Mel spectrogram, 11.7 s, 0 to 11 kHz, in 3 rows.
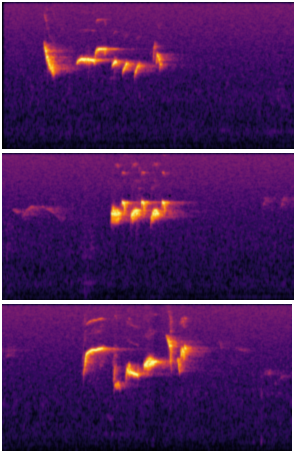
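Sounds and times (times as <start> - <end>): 
orange-headed thrush singing: 0.6 - 2.5, 4.0 - 6.6, 7.3 - 8.1, 8.8 - 11.6.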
